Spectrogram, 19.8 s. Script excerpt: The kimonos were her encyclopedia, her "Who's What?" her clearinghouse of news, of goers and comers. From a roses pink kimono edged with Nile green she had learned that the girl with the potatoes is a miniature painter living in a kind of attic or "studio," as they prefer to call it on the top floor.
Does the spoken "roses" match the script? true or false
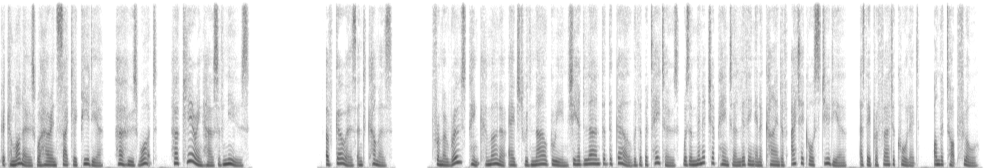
false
